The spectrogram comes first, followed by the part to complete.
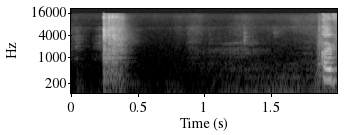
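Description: A single short clink of a brass rod being handled against the tabletop about a quarter of a second in, then quiet until a man's voice starts at the very end.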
